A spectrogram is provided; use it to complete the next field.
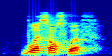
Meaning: soak (drunkard)
- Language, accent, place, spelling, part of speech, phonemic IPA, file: French, France, Lyon, boit-sans-soif, noun, /bwa.sɑ̃.swaf/, LL-Q150 (fra)-boit-sans-soif.wav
